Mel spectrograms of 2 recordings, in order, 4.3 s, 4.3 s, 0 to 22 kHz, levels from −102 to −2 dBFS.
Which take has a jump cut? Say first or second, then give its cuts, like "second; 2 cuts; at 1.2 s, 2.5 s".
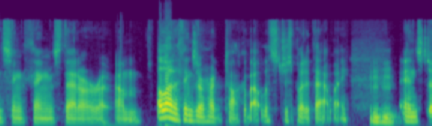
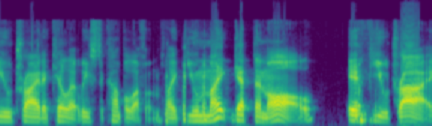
first; 1 cut; at 1.4 s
